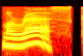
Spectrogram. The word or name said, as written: moresque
